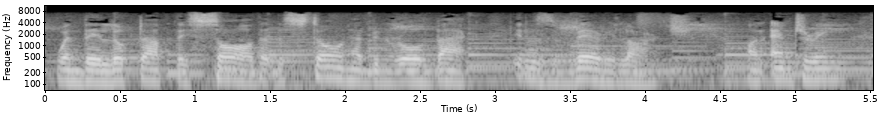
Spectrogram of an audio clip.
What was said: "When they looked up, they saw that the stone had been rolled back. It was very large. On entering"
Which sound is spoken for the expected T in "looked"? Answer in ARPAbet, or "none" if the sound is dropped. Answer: T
